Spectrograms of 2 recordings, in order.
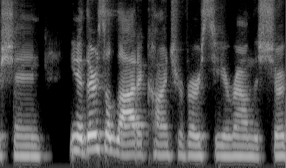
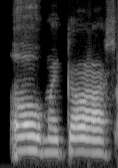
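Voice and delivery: drawn-out, louder mortified groan of words; humiliated; 4 semitones higher, 6 dB louder, slower than usual. Retold or imitated. Patient retelling a hospital accident, humiliated. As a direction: retell a slow, embarrassed exclamation. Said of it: "I was, like, humiliated".

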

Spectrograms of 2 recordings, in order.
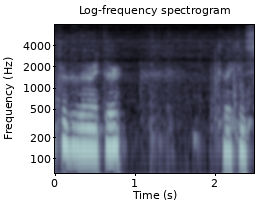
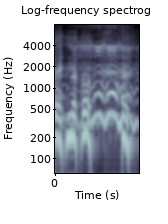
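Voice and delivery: laughing it out high; real laugh, blurting through the giggle; giggling agreement; 12 semitones higher, 4 dB louder than usual. Real, not acted. Shared laugh at scared question.

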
